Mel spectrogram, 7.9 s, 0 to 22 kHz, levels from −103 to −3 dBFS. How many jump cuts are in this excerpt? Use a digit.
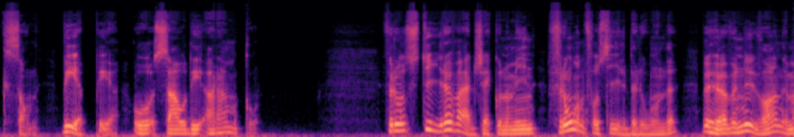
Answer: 0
